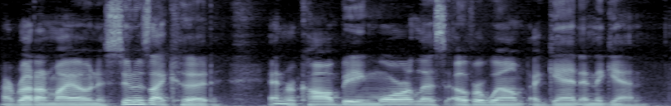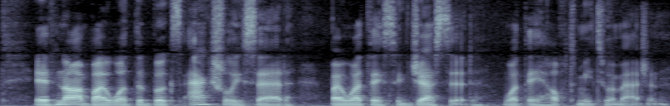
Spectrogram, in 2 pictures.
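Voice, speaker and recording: A man with a medium pitch talks at a fairly quick pace with ordinary pitch variation. He has an ordinary speaking voice. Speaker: podcast co-host and editor. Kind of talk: casual interview. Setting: studio.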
